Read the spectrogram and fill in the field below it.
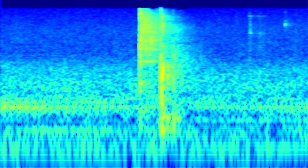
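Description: An arrow strikes a target with a sharp thud.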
